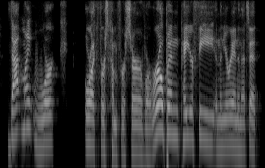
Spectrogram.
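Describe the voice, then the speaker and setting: A man's high-pitched voice at a moderate pace, with lively intonation, on a very clean recording with a silent background. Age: 30s. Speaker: actor and arts festival director. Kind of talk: interview.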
